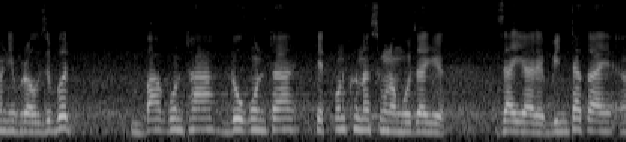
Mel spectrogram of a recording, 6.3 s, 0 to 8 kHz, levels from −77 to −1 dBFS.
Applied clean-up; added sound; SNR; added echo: none; none; none; none.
